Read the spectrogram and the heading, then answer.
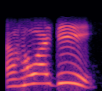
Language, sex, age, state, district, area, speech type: Manipuri, female, 60+, Manipur, Imphal East, rural, conversation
